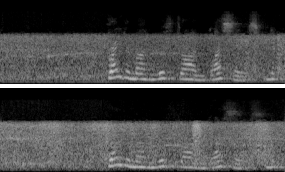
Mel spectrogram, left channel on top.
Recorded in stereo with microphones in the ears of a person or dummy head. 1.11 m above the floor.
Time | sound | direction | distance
1.1 | a woman speaking | 45° left (ahead or behind) | 1.9 m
